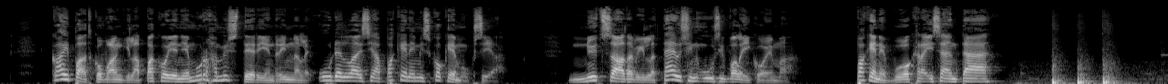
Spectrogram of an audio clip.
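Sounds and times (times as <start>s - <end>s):
speech: 0.5s - 5.1s, 5.7s - 8.0s, 8.6s - 10.0s
firm knocking on a door: 10.5s - 11.4s.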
